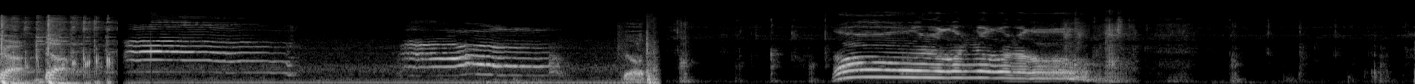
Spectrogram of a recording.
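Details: House cat producing a string of loud, prolonged meows, the first flat and steady, the later ones rising then sagging, with a person speaking and a low hum between the calls.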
